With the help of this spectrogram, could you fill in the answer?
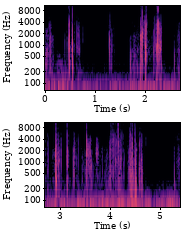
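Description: Pink bead play foam packed into the ear of a mannequin head microphone is poked and scraped with two thin wooden sticks. It makes crisp, crackling crunches and sharp little pops in an irregular, quick series, each dying away at once against a faint low hum.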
